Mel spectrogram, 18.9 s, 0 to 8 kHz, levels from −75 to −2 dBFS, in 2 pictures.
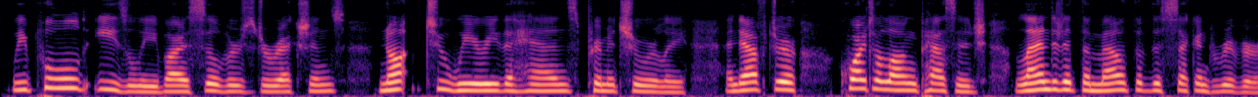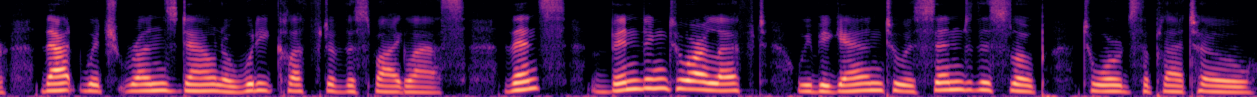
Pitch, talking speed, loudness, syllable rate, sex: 200 Hz, 160 wpm, -17 LUFS, 4.7 syllables/s, female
